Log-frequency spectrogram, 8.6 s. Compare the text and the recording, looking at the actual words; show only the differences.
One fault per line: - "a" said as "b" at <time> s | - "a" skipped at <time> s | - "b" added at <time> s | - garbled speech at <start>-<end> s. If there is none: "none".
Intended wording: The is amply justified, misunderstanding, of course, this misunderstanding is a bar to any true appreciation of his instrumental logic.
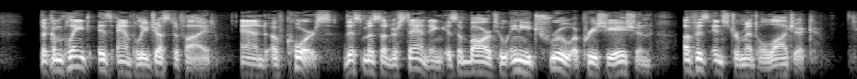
- "complaint" added at 0.5 s
- "misunderstanding" said as "and" at 2.4 s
